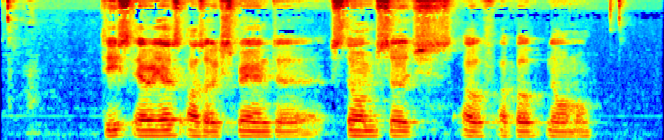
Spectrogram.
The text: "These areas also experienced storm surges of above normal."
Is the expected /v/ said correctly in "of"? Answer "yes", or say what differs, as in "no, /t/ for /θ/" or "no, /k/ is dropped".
no, /b/ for /v/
